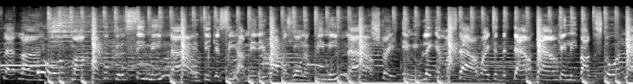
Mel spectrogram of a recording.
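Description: Hip hop background music with rapped vocals over a steady beat; a deep bass line comes in about four seconds in and drops out briefly near the end.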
